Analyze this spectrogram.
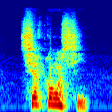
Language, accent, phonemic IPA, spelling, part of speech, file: French, Canada, /siʁ.kɔ̃.si/, circoncît, verb, LL-Q150 (fra)-circoncît.wav
- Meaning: third-person singular imperfect subjunctive of circoncire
